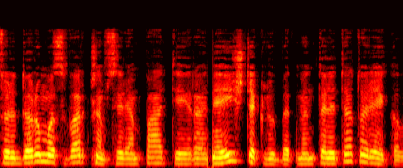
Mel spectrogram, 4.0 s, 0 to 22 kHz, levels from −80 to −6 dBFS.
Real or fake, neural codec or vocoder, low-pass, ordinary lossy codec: real; none; 10.8 kHz; AAC, 32 kbps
